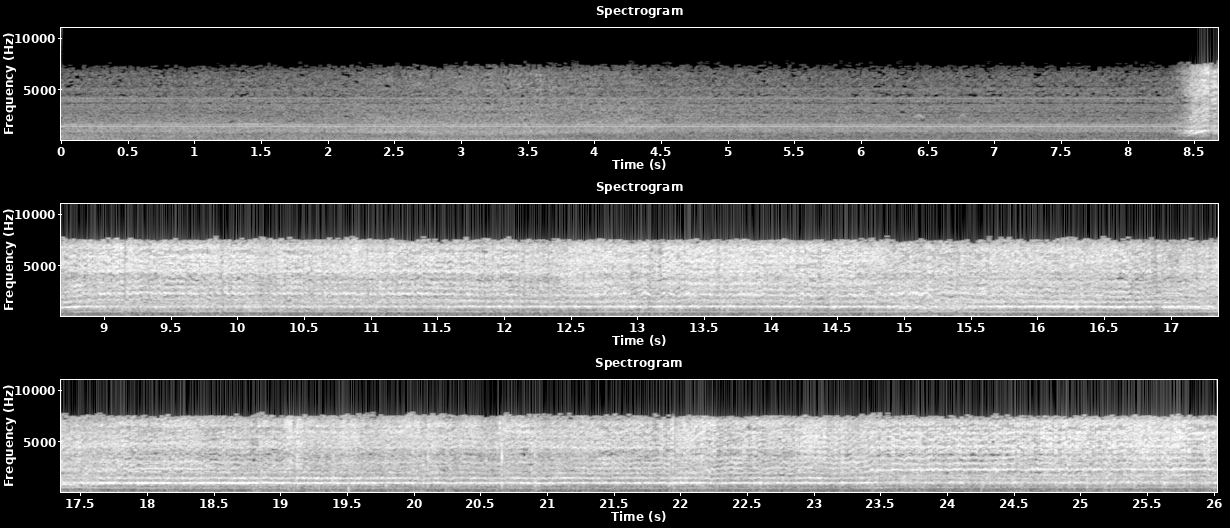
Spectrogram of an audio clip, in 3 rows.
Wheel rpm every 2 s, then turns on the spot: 0, 0, 0, 0, 110, 150, 140, 140, 130, 130, 130, 130, 150.
none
